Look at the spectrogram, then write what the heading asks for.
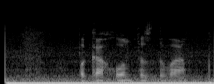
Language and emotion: Russian, neutral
